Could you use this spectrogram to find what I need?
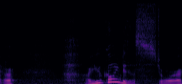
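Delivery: scornful voice full of contempt. Showing how tone changes a simple question: contemptuous.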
